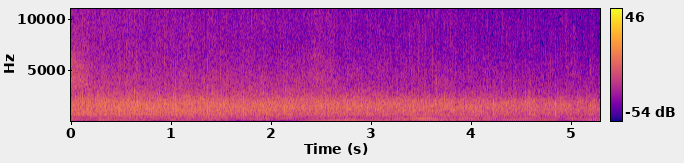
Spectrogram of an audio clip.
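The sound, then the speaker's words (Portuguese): Sustained audience applause in praise of the Lord, a dense, steady wash of many hands clapping for about five seconds with a low hum of tones underneath, tapering slightly at the end. “Se eu fosse você, dar aquele aplauso ao Senhor.”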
